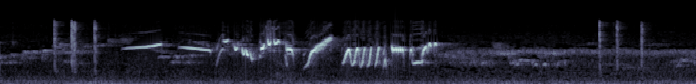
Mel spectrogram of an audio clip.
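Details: White-rumped shama singing in a contest at a bird farm aviary: a burst of loud whistles, sweeping slurs and rapid trills mid-clip, framed by sharp clicks and quieter background notes.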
